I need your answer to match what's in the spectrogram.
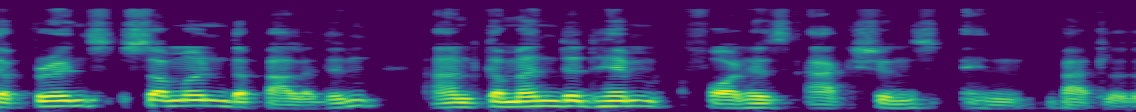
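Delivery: plain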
